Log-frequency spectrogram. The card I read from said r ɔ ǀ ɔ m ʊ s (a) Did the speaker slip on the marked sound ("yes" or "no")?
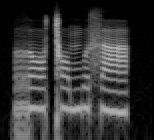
no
